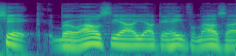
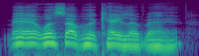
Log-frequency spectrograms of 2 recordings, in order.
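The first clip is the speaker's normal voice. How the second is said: put-on shaky crying voice, quieter; 7 dB quieter than usual. Mocking a boxer's interview voice: Terrence Howard cry voice. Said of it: "he had the cry voice like Terrence Howard".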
